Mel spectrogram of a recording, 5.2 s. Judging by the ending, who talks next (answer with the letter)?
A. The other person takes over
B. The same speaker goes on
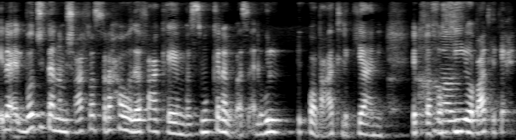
B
